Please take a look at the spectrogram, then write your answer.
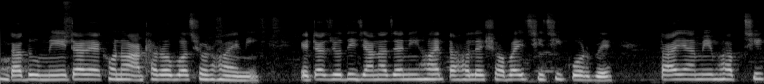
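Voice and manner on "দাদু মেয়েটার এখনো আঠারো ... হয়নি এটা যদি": usual speaking voice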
